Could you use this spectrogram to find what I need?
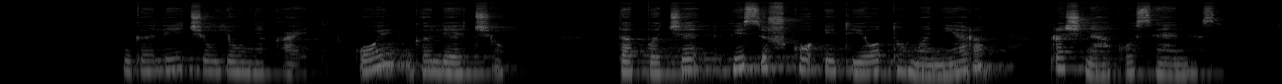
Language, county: Lithuanian, Panevėžys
